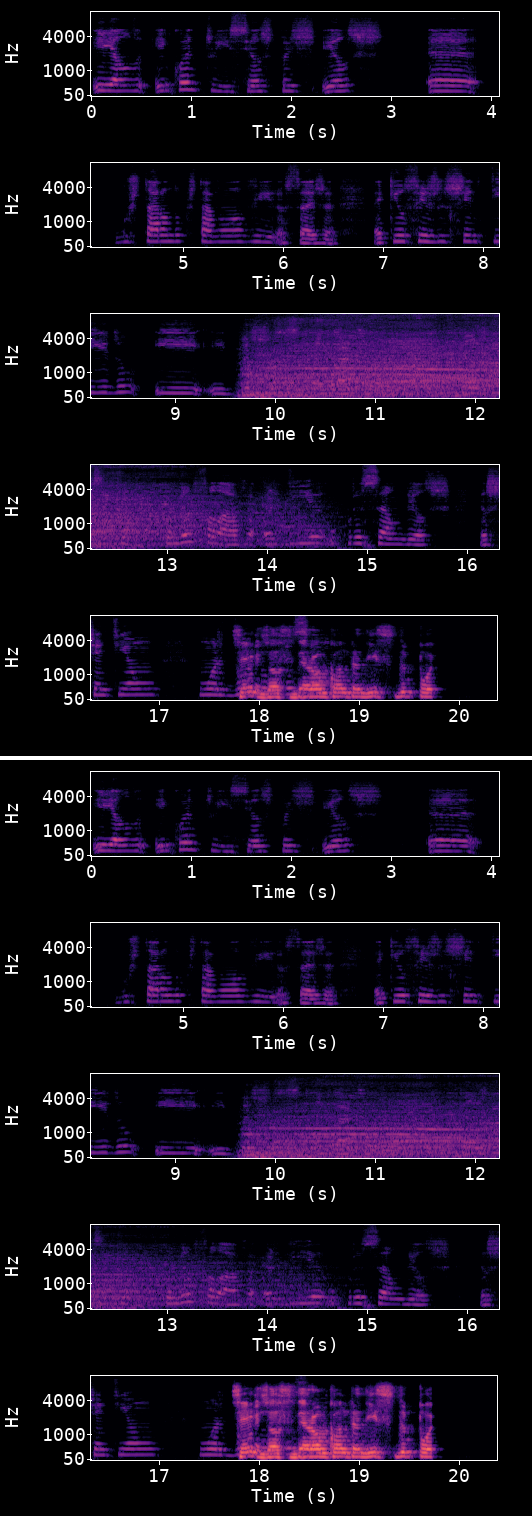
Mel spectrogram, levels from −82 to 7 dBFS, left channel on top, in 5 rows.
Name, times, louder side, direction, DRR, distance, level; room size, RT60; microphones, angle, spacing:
voice 1, 0.0-2.9 3.3-3.9 4.3-12.6 13.0-18.8, left 2 dB, 55° left, 2.3 m, -48 dB
sound 1, 9.6-14.8, left 3 dB, 75° left, 1.0 m, -43 dB
voice 2, 17.7-19.7, right 7 dB, 60° right, 0.3 m, -28 dB
4.7 x 2.8 x 2.7 m
head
